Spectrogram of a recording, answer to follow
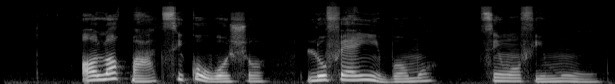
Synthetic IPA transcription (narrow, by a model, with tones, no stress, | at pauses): ɔ˧lɔ˦k͡pa˨˦ti˦ko˦˨wɔ˧ʃɔ˧ | lo˦fɛ˦ɛ˧j̃ĩ˦˨bɔ˨˦mɔ̃˦ | ti˦w̃ɔ̃˦fi˧mũ˦ũ˧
